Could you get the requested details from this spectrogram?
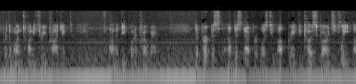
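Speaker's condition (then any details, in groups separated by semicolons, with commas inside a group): No condition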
